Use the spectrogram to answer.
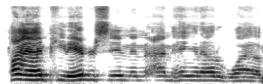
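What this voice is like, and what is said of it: Imitates another person's voice. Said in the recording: “my Pete Anderson imitation.”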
